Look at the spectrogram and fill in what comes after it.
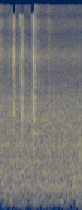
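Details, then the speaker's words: Demonstration of a Lupihaler dry powder inhaler held in the left hand: two or three faint, quick clicks over a quiet room hiss as it is pressed twice, very fast, to pierce the capsule before inhaling. "see with holding it the left hand I'm pressing two times you get a click"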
